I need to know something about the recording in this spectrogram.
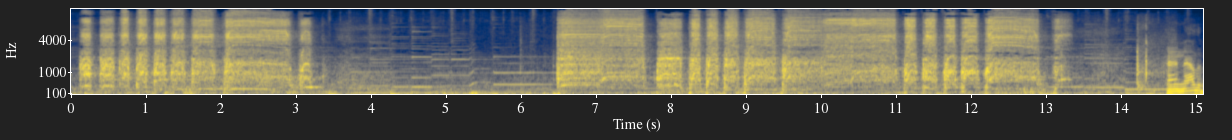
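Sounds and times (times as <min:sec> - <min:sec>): cordless drill driving screws: 0:00.1 - 0:03.4, 0:06.5 - 0:13.4.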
